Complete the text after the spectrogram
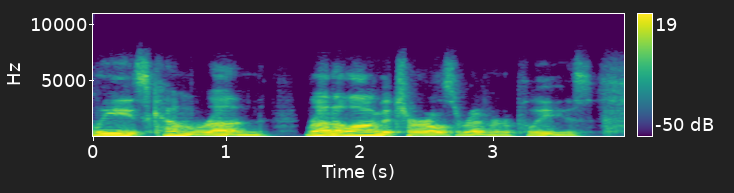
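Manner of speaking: put-on screaming, mock pleading shout. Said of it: "the city is just screaming".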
